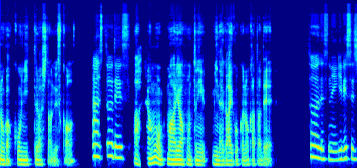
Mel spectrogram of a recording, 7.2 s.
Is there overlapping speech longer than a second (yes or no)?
no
